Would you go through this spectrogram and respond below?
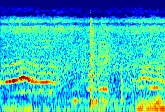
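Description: Food fries in hot cooking oil in a home kitchen, giving a constant close sizzle broken by a brief scrape of stirring.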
